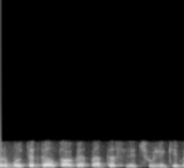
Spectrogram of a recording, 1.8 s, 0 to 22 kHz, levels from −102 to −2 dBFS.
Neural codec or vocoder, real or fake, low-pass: vocoder, 44.1 kHz, 128 mel bands, Pupu-Vocoder; fake; 3.6 kHz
